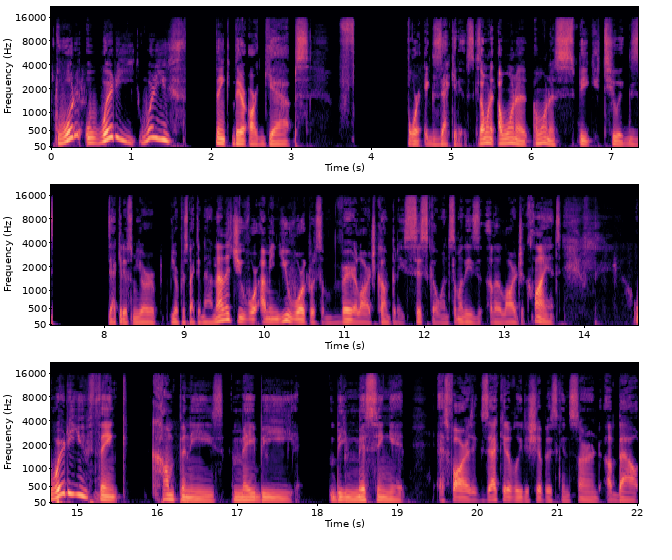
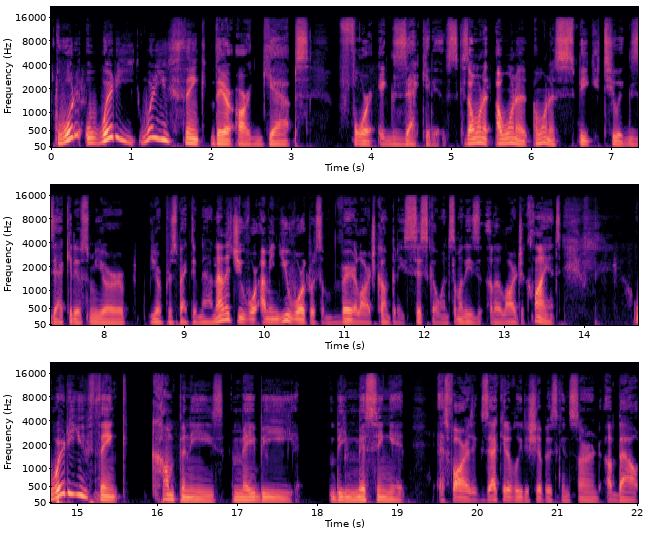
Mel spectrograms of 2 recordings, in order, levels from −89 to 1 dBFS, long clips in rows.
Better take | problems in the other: second | audio freezing; at 1.5 s, at 4 s for 0.5 s and at 7.5 s for 0.5 s

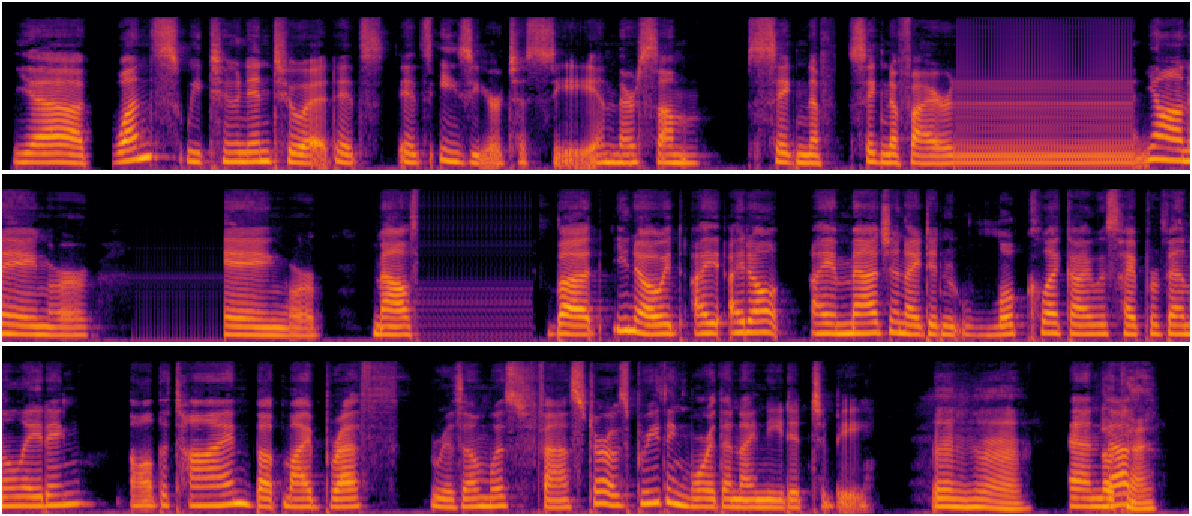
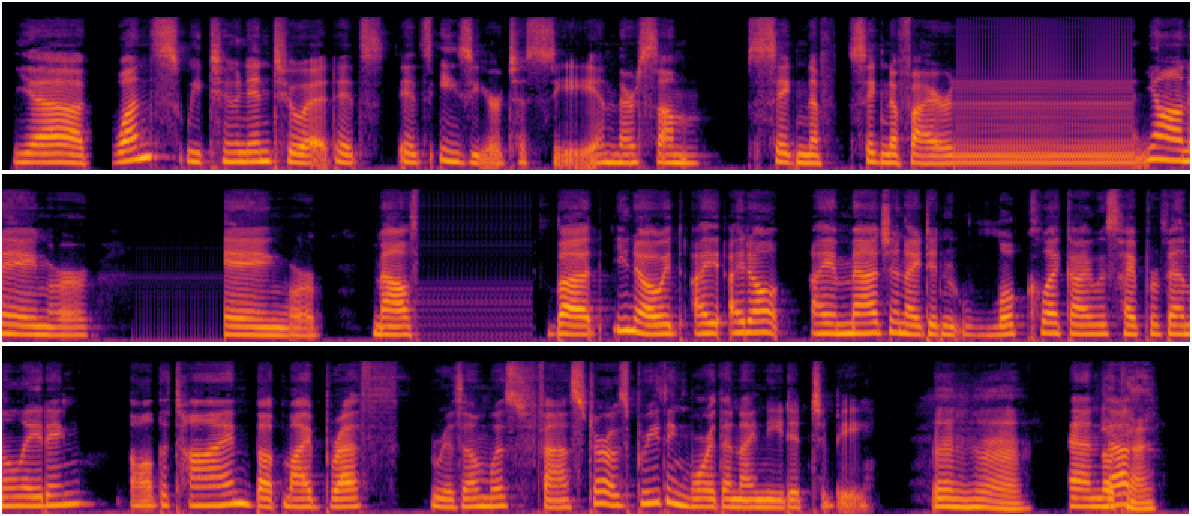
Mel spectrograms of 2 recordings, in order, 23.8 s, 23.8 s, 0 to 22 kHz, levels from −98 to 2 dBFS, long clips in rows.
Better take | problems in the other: neither | audio freezing; at 6.5 s for 1 s, at 9 s for 0.5 s and at 11 s for 0.5 s; the same in both

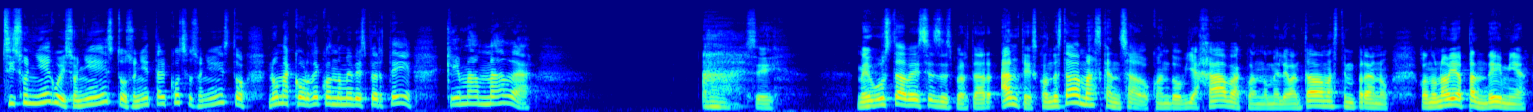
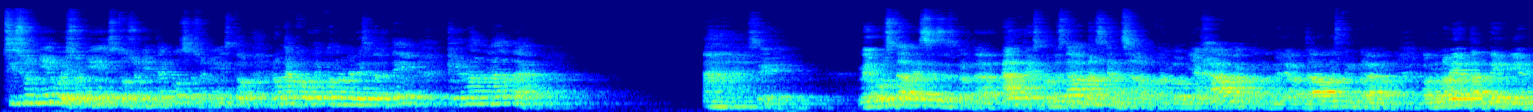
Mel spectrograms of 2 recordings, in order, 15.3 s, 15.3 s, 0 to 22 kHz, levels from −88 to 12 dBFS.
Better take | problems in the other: first | off-mic speech; far // room echo; strong; dies away in 1.3 s

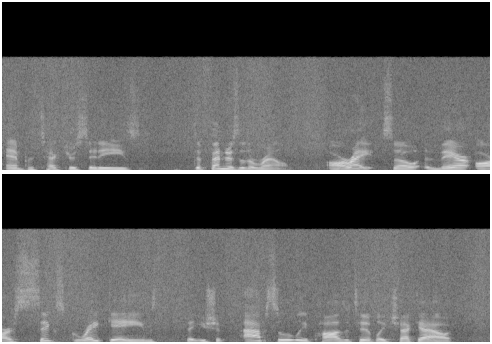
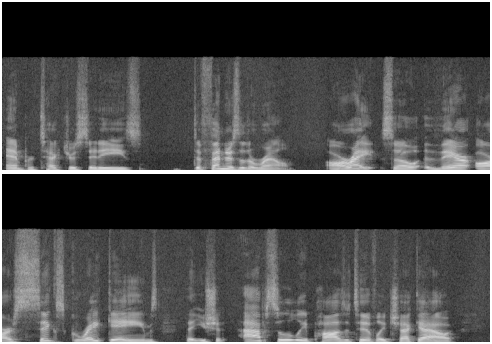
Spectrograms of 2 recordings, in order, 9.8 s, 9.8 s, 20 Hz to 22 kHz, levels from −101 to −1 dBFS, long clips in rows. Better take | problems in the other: second | hiss; loud; throughout; 9 dB below the speech; faint in the second

